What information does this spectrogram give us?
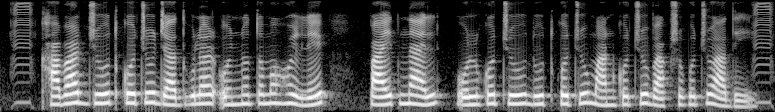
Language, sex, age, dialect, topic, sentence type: Bengali, female, 25-30, Rajbangshi, agriculture, statement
